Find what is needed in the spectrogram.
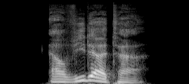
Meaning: inflection of erwidert: 1. strong/mixed nominative masculine singular 2. strong genitive/dative feminine singular 3. strong genitive plural
- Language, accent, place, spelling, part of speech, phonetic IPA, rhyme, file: German, Germany, Berlin, erwiderter, adjective, [ɛɐ̯ˈviːdɐtɐ], -iːdɐtɐ, De-erwiderter.ogg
